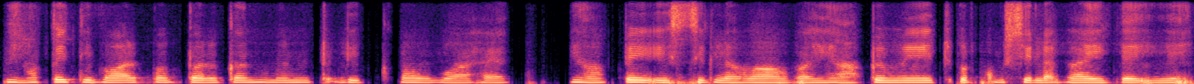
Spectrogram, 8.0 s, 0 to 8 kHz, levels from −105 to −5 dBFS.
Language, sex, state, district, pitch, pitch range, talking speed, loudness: Hindi, female, Haryana, Charkhi Dadri, 195 Hz, 185-205 Hz, 175 wpm, -18 LUFS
